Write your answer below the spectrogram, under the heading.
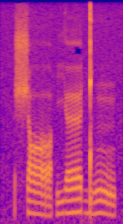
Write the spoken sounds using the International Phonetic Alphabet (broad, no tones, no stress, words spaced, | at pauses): ʃɑ | jɜ ɡ͡ǃũ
